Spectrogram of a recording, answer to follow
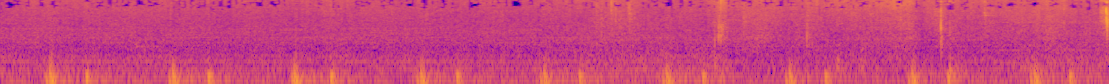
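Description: A slow, steady heartbeat sound effect: a low double thump repeating a little faster than once a second, over a faint steady hum.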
